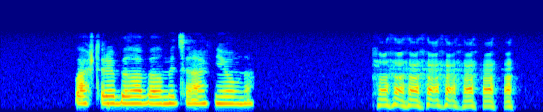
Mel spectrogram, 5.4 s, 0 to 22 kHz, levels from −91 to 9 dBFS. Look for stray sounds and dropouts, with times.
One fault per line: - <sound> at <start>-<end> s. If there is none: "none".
- laugh at 3.7-5.3 s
